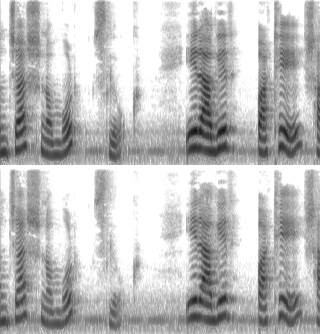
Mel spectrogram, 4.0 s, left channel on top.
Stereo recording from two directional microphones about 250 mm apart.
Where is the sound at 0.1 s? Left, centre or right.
Centre.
